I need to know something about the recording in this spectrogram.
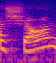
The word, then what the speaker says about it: shun: 자, 이따가 문장에서는 쓰인 예를 보도록 하시고 자, 두 번째는 동사 Sean 되겠습니다. 우리 사람 이름 Sean, S-E-A-N과 발음이 똑같은데요.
